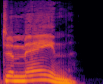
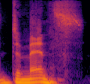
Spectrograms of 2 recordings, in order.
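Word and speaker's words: demesne: What about domain? Some say domain, and my other partner says demence. You know, like a domain. – Oh, or like, demesny. – Yeah, demesny. Chapel Izzard, I say it like Chapel Izzard.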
